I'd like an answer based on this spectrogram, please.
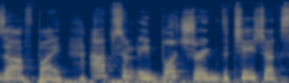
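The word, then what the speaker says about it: Taoiseach: And uh I guess let's start with the lunchon where Trump kicked things off by absolutely butchering the Tishuk's name in a way that suggests he has never once spoken to an Irish person.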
